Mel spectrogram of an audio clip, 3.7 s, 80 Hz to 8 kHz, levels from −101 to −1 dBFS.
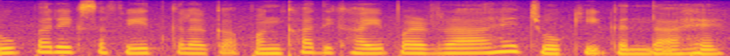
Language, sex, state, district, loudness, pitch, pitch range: Hindi, female, Uttar Pradesh, Lalitpur, -15 LUFS, 195 Hz, 190-220 Hz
